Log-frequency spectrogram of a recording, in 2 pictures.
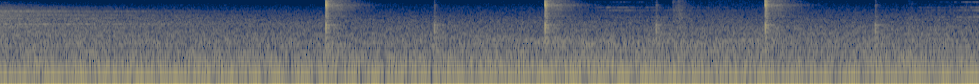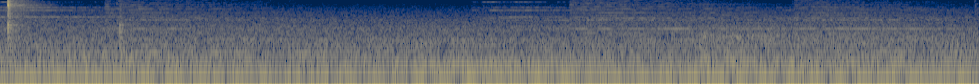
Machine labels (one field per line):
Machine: valve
